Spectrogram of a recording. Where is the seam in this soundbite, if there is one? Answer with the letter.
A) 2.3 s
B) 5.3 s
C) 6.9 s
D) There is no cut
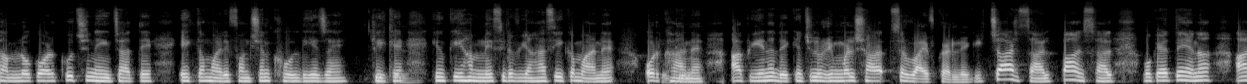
D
